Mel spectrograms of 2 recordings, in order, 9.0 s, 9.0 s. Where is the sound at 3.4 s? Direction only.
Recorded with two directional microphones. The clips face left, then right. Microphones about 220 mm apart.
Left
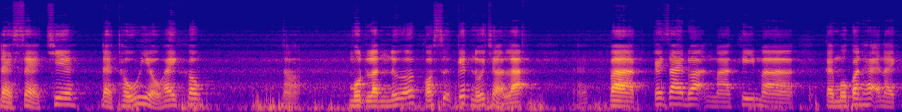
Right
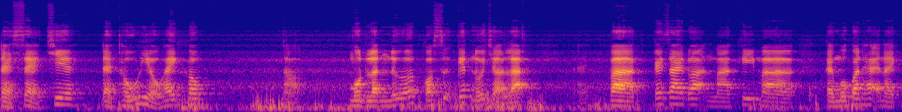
50° left (ahead or behind).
